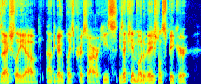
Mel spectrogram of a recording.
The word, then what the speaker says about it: Chris-R: Wait, so it's like Chriser? It's Chris -R. But why? What's the dash there for? That implies that R is separation. Okay. You got to pronounce it. You can't change it. It's not an abbreviation. Because if it'd be like Chris.R, it's like it's dash. It's part of his name. So Chris-R.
